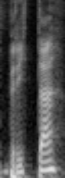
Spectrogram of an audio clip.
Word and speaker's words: Britta: And then my other teacher name was Britta, which rhymes with fitta, which rhymes with which is vagina.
